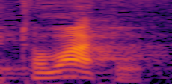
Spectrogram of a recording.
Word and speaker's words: tomato: to waste pronounce tomato in standard English they would say tomahto I believe in American Way they say tomatoes so either way either way is correct tomato becomes Tomatoes potato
